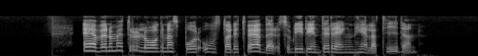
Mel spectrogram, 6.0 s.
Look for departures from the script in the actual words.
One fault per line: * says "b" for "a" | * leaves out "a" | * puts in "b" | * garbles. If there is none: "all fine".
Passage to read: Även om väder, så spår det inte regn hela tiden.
* puts in "meteorologerna spår ostadigt"
* says "blir" for "spår"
